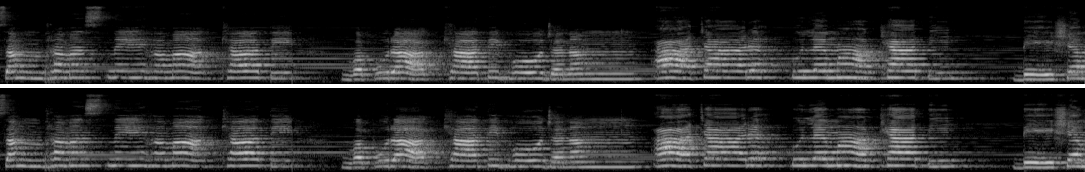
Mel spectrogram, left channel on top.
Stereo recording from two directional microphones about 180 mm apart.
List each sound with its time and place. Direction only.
0.0 s a sound: 30° left (ahead or behind)
6.5 s music: 15° right (ahead or behind)
10.2 s music: 15° right (ahead or behind)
